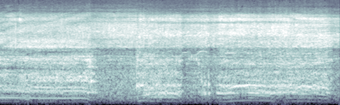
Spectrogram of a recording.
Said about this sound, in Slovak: A čo ešte také naše je určite medveď hnedý, ktorý znie vlastne takto.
